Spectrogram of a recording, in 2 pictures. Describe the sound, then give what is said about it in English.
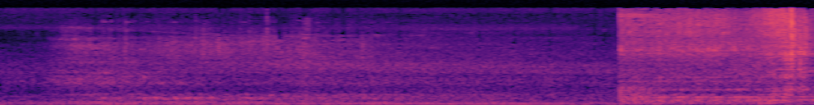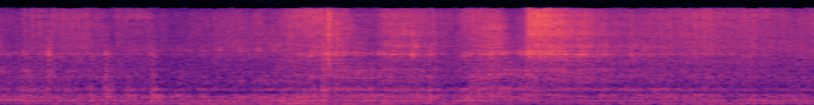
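A bandit car's engine rumbles steadily on the road, then grows louder and revs up in a few surging bursts, with a constant low drone underneath and no voices. “Isn't that John in the bandit car?”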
